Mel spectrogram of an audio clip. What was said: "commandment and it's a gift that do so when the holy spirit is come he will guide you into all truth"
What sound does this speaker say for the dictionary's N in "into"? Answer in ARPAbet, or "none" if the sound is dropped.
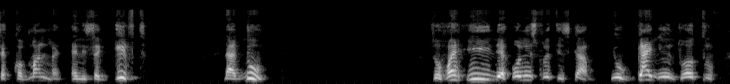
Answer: N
